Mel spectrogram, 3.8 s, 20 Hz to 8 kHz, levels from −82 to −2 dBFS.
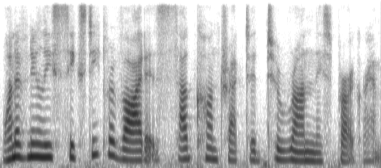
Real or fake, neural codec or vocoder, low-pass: fake; codec, 16 kHz in and 24 kHz out, 0.8 kbps, FocalCodec, streaming, 65536 codes; 7.2 kHz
